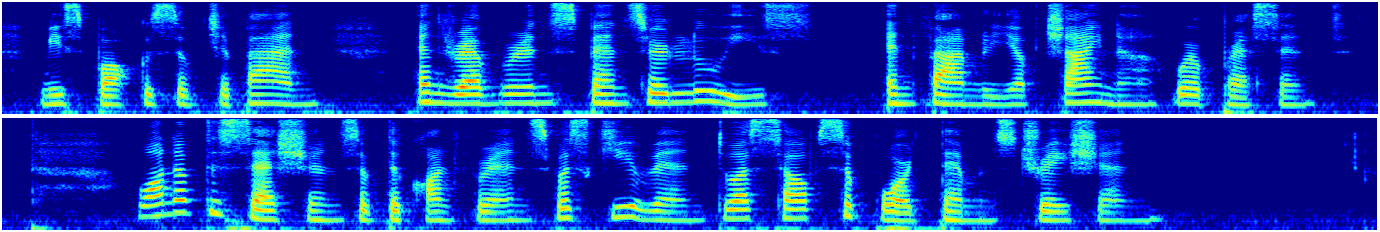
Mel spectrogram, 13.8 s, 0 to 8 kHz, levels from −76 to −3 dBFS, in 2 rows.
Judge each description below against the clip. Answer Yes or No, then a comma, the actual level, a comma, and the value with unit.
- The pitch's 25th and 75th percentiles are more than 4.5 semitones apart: No, average, 3.2 semitones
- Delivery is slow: Yes, slow, 120 wpm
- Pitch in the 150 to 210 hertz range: Yes, medium, 185 Hz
